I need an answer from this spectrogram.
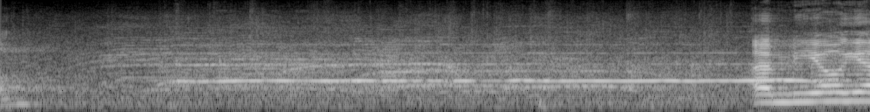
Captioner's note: audience cheering; audience applauding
